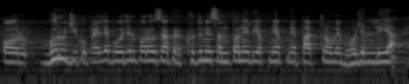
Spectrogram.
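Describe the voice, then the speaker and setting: A man with a Rajasthani accent telling a devotional story in an animated, dramatic way. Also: high voice, moderate pace, faint music behind. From Rajasthan, India. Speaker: religious storyteller. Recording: reverberant hall, faint noise.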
